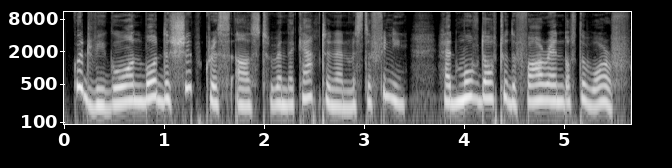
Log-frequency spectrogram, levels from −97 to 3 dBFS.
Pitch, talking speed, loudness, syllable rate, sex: 240 Hz, 265 wpm, -16 LUFS, 5.7 syllables/s, female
